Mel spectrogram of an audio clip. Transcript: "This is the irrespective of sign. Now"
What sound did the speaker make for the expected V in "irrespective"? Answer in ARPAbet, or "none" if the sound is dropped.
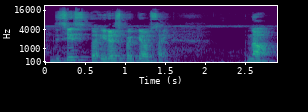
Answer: none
